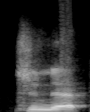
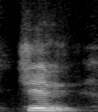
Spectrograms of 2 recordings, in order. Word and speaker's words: Jeanette: So wait, I called you Jeanette all this time. Oh my god, I'm embarrassed. No, it's Jeanette. It's Gin, but it's spelled Jeanette. If you know what I mean.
